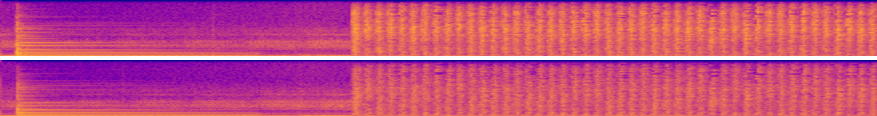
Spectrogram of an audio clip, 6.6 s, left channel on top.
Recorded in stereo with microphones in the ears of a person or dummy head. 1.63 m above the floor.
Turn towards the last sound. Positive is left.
turn(degrees=80)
